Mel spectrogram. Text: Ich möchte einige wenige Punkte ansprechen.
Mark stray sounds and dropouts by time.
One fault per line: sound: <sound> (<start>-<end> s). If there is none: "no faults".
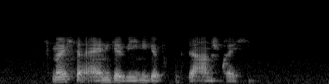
sound: dropout (1.7-1.8 s)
